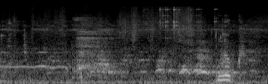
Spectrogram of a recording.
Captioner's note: Sighs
